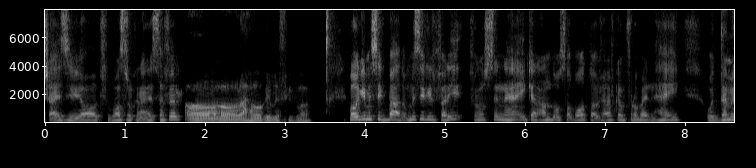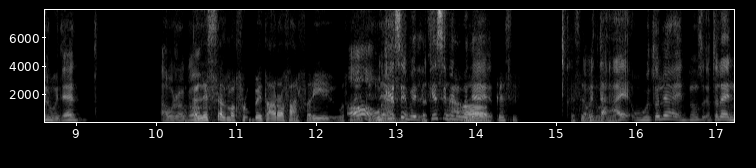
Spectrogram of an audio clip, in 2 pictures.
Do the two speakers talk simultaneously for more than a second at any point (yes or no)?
yes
